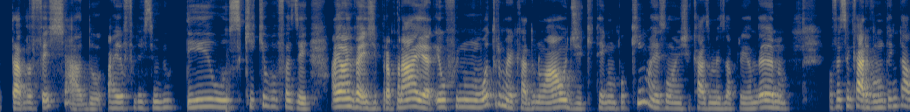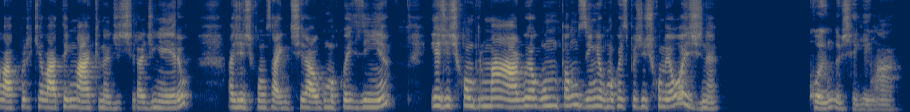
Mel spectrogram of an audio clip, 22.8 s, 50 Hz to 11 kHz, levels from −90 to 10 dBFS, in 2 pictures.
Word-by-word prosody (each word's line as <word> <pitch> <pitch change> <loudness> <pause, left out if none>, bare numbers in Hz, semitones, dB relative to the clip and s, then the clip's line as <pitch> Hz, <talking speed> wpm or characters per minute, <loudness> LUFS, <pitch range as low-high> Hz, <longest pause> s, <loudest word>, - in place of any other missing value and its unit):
estava 170 +1 +4
fechado", 155 -5 -3
aí 175 - -2
eu 175 - 0
falei 180 +1 -9
assim: 180 0 -5
"Meu 195 +2 -11 0.2
Deus, 205 0 +2
quê 210 - -8
que - - -11
eu - - -8
vou 220 -1 -11
fazer?". 195 -7 -3 0.3
Aí 210 - +3
ao 220 - +10
invés 205 -6 +4
de 170 - -7
ir - - -19
para 170 - 0
praia, 200 0 +7
eu 205 0 +3
fui 210 +1 -7
em - - -3
um 205 -1 -2
outro 275 +4 -2
mercado, 180 -6 -3
no 170 -1 -5
Audi 185 -2 +3
que 155 - -15
tem 180 -2 -8
um 175 - -7
pouquinho 180 - -7
mais 185 - -4
longe 165 -2 -7
de - - -23
casa, 165 0 -3
mas 160 -1 -7
dá 165 - -6
pra 160 +1 -13
ir - - -8
andando, 185 +2 0 0.6
eu - - -14
falei 215 - -4
assim: 230 - +1
"Cara, 195 -2 +8
vamos 190 +1 -6
tentar 230 +3 -4
lá, 190 -3 +5
porque 210 +3 -8
lá 190 -2 +6
tem 210 +3 -4
máquina 185 -2 +4
de 170 +1 -11
tirar 175 +1 -4
dinheiro, 185 +7 -3 0.5
a 205 - -1
gente 200 -2 -2
consegue 190 -3 -2
tirar 185 +3 -1
alguma 185 +2 -1
coisinha, 200 - -2 0.5
e 245 - -1
a - - +3
gente 235 +1 -1
compra 235 -2 -2
uma 235 0 +2
água 215 0 +6
e - - +4
algum 235 +1 -2
pãozinho, 240 -2 -2
alguma 210 -1 -4
coisa 225 -1 -5
para 220 - -8
gente 215 0 -6
comer 220 -1 -2
hoje, 195 - 0
né?". 170 -1 -8 1.1
Quando 180 +3 -2
eu 170 - -8
cheguei 145 -4 -7
lá, 135 -1 -11
195 Hz, 215 wpm, -26 LUFS, 175-215 Hz, 1.1 s, ao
